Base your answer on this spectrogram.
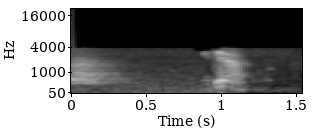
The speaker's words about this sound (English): Yeah. All right, well, my dogs may begin to sing for us in a moment in the background.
